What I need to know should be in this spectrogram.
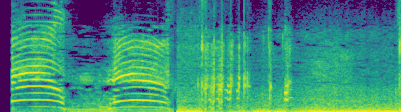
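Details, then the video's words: Kitten making odd sounds: two short meows that arch and fall in pitch, followed by a burst of loud rustling and handling noise. "Oh My Kitten! The Odd Sounds That'll Make You Laugh"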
